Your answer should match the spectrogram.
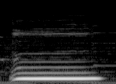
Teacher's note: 舌根抬高同时呢，软腭和小舌下降，跟舌根相接触，封闭了这个口腔通路。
